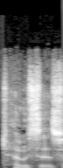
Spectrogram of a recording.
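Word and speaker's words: ptosis: and grade three uh droopiness or tosis and for people who don't know how to spell that it's actually p t s i s if you're looking it up but what's the difference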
